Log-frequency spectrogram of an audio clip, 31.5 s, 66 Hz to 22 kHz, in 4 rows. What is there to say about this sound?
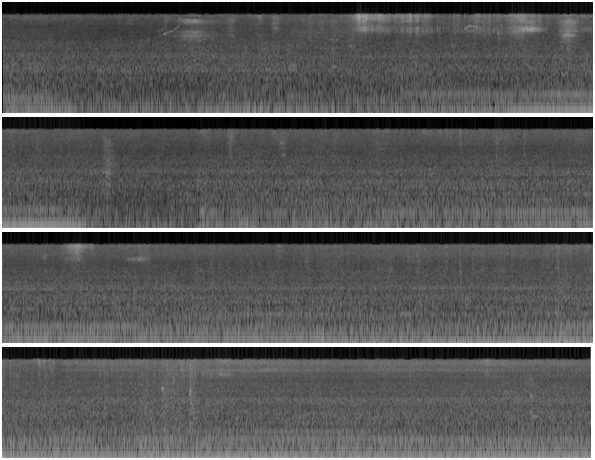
Simple bus ride at Lisbon, Portugal 2019.
bus, bus-ride, car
